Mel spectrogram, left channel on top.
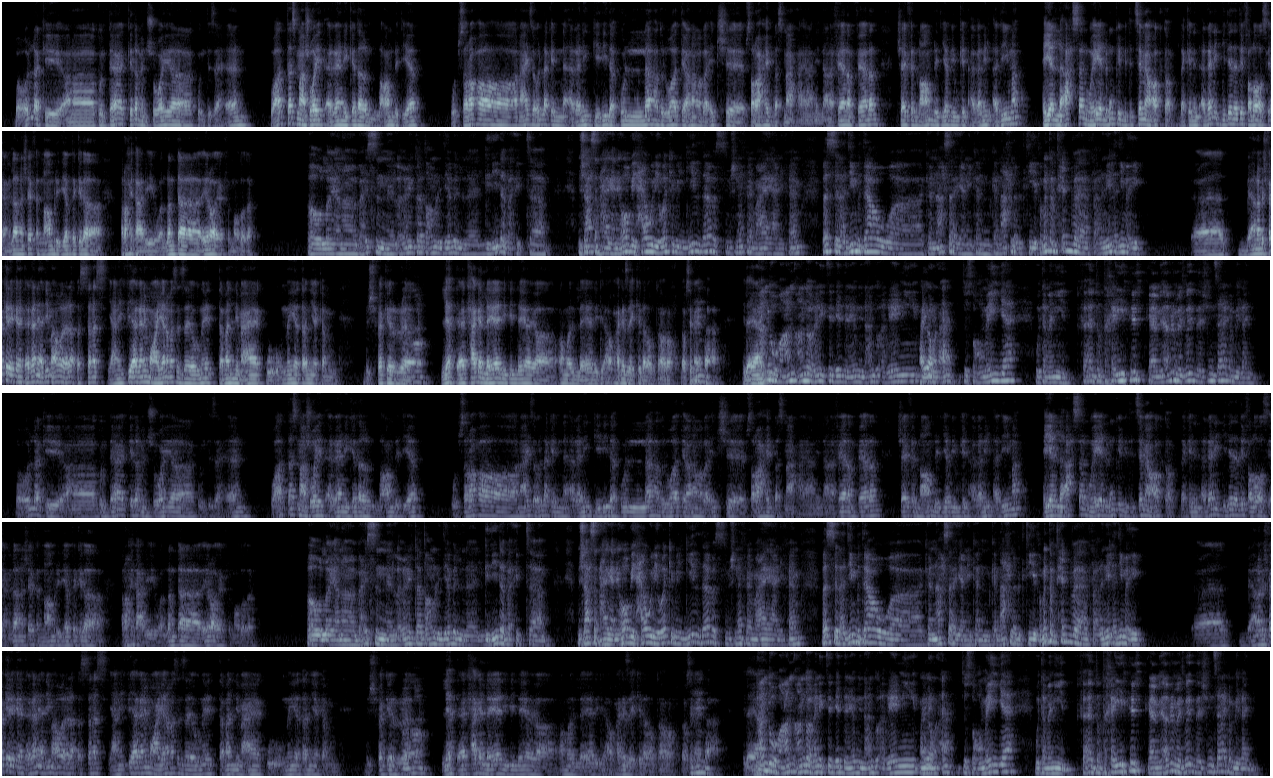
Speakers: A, on the left; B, on the right.
A: بقول لك ايه انا كنت قاعد كده من شويه كنت زهقان وقعدت اسمع شويه اغاني كده لعمرو دياب وبصراحه انا عايز اقول لك ان اغانيه الجديده كلها دلوقتي انا ما بقتش بصراحه احب اسمعها يعني انا فعلا فعلا شايف ان عمرو دياب يمكن اغانيه القديمه هي اللي احسن وهي اللي ممكن بتتسمع اكتر لكن الاغاني الجديده دي خلاص يعني لا انا شايف ان عمرو دياب ده كده راحت عليه ولا انت ايه رايك في الموضوع ده
B: اه والله انا بحس ان الاغاني بتاعت عمرو دياب ال- الجديده بقت آه، مش احسن حاجه يعني هو بيحاول يواكب الجيل ده بس مش نافع معاه يعني فاهم بس القديم بتاعه آه، كان احسن يعني كان كان احلى بكتير طب انت بتحب آه، في اغانيه القديمه ايه
A: آه، انا مش فاكر هي كانت اغاني قديمه أوي ولا لا بس انا س... يعني في اغاني معينه مثلا زي اغنيه تملي معاك واغنيه تانية كان مش فاكر
B: اه
A: آه، اللي هي بتاعت حاجه الليالي دي اللي هي يا قمر الليالي دي او حاجه زي كده لو تعرف لو سمعتها
B: امم
A: لا يعني
B: ده عنده
A: كان
B: عنده عنده اغاني كتير جدا يا ابني ده عنده اغاني من
A: ايوه ما انا عارف
B: 1980 فانت متخيل <laughs> يعني من قبل ما يتولد ب 20 سنه كان بيغني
